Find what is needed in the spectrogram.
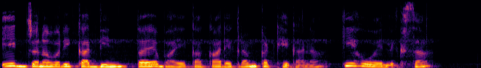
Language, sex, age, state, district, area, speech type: Nepali, female, 18-30, West Bengal, Darjeeling, rural, read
